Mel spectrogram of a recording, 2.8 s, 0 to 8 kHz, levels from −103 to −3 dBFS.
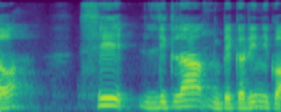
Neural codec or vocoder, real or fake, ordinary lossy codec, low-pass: none; real; none; 7.2 kHz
